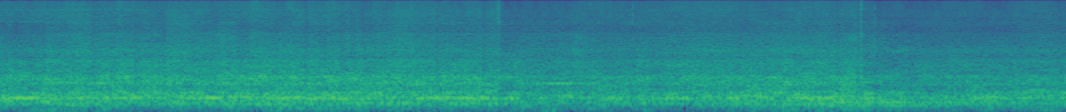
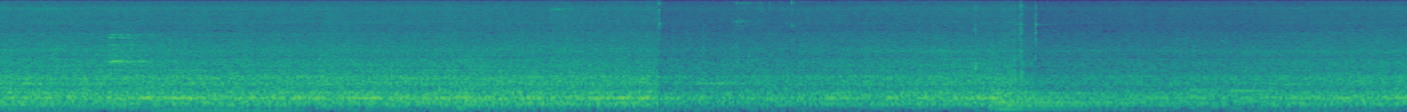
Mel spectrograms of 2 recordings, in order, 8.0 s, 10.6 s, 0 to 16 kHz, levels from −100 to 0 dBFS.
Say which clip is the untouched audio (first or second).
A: second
